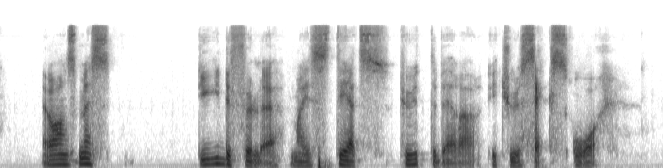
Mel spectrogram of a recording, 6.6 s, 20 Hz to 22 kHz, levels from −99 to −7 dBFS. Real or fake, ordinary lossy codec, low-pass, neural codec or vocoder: fake; Opus, 16 kbps; 10.8 kHz; vocoder, 44.1 kHz, 128 mel bands every 512 samples, BigVGAN v2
